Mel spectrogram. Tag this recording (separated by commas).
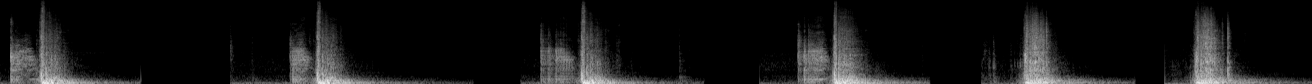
Truck, Motor vehicle (road), Vehicle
